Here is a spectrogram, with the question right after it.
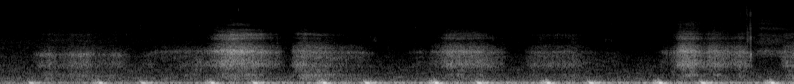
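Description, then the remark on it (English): Slow, airy breaths drawn in and let out, several unhurried cycles in a row, over a soft, steady low thumping like a heartbeat. No one speaks. “Breathe with them. In, out. In.”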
